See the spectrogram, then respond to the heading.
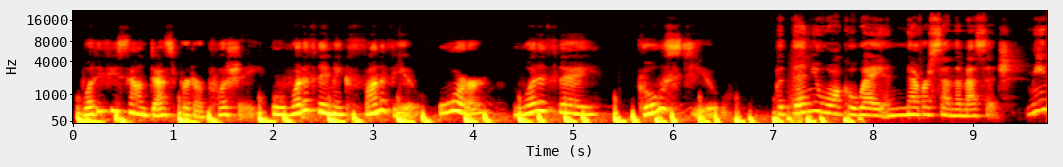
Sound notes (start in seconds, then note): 1.5 heartbeat thumping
